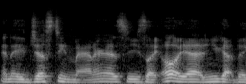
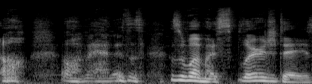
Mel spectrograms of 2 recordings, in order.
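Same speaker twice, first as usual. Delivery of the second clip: put-on drunk voice, higher; 3 semitones higher than usual. Voicing a drunk NPC thanking a player for food: drunk character voice. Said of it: "he is intoxicated".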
